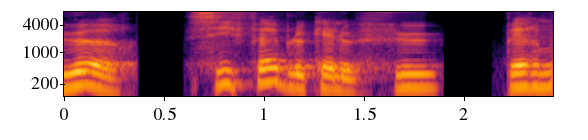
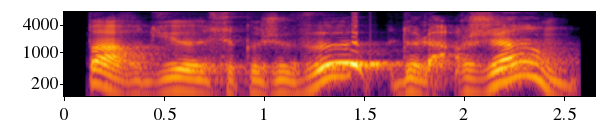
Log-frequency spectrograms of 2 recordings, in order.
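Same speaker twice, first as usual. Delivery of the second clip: brazen comeback; impudent retort; 5 dB louder than usual. A narrator's reading. Convict demands money of his victim, impudent retort. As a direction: toss it back with cheek. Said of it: "riposta impudemment le forçat".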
